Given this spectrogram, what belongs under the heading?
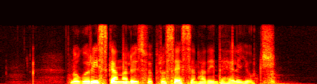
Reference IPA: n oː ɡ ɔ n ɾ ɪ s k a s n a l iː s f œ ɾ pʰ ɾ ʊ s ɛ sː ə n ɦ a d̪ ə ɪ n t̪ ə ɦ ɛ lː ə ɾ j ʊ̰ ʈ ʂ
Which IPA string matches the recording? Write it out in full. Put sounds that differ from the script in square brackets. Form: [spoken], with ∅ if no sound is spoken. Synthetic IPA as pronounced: n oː ɡ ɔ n ɾ ɪ s k a [∅] n a l [yː] s f œ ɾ pʰ ɾ ʊ s ɛ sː ə n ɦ a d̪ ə ɪ n t̪ ə ɦ ɛ lː ə ɾ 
